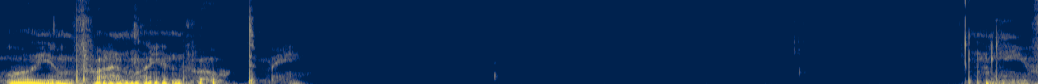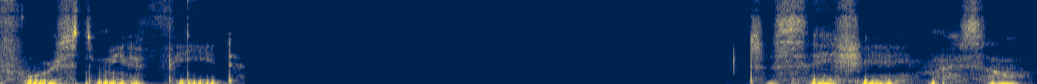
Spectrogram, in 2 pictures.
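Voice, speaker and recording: A man playing a tender, haunted male vampire boyfriend in an intimate audio roleplay, speaking haltingly and earnestly in a breathy, husky hush. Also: mid-range voice, steady tone, dry recording, exaggerated voice, rough recording. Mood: bitter, anguished. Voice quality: breathy, husky near-whisper. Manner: halting, hushed, earnest delivery with heavy pauses.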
